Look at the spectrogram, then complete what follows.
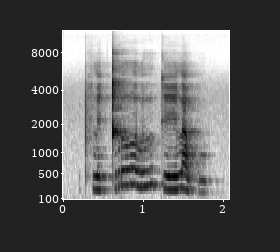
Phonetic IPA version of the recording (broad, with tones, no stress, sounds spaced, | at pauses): pʰ l e˨˩ k̚ t r ɤː˥˩ l ɯː˥˩ k eː˦˥ l a˨˩ w p u˨˩ k̚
